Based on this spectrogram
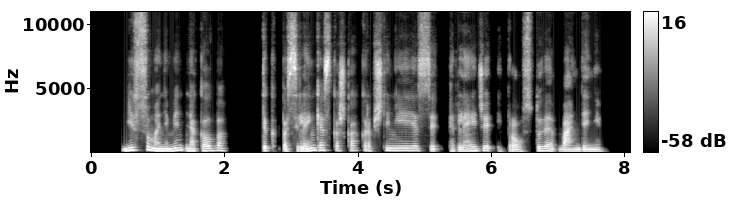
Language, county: Lithuanian, Šiauliai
